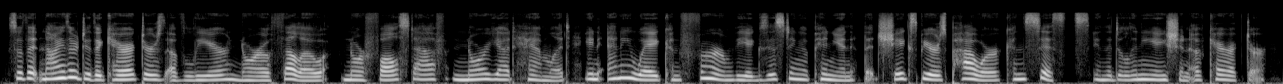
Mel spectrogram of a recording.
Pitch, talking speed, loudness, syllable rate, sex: 220 Hz, 145 wpm, -16 LUFS, 4.5 syllables/s, female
